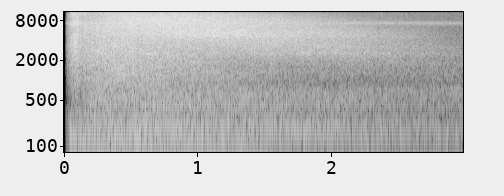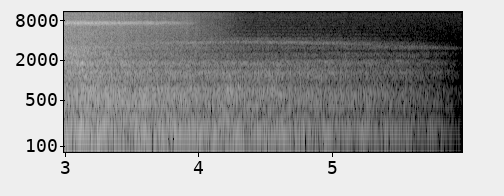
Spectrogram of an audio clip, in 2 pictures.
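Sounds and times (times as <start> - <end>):
big geyser burst: 0.0 - 4.0.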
